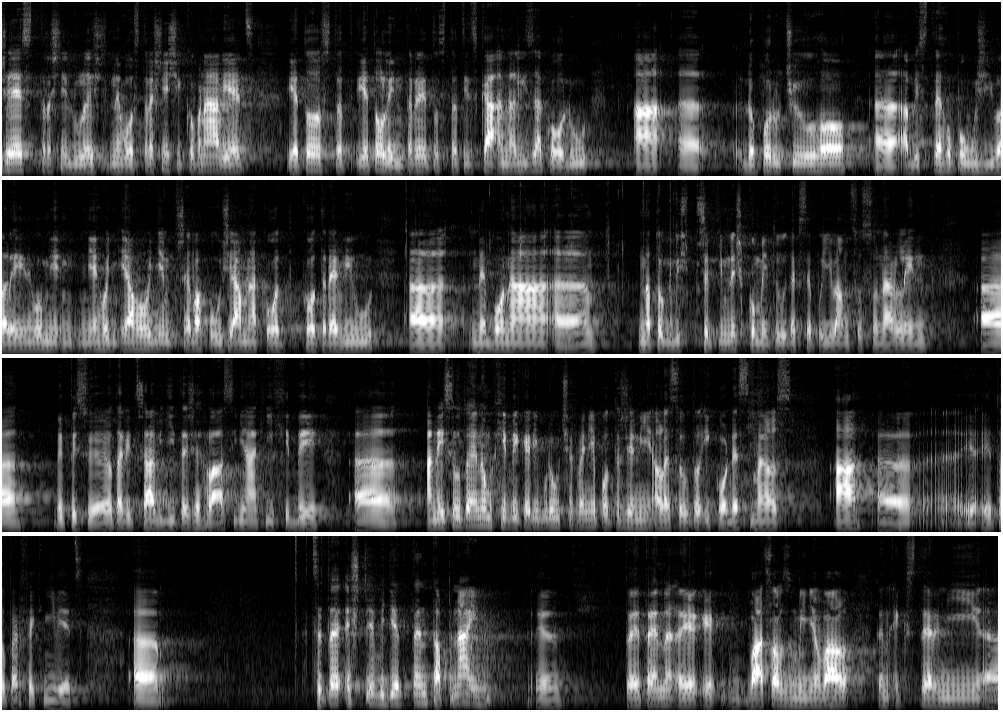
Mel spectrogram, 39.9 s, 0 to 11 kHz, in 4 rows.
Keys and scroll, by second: 9.5 ctrl+shift+s, 16.1 Delete.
